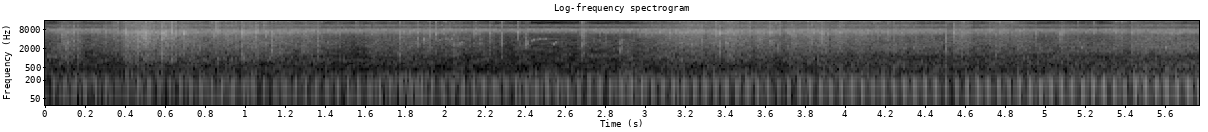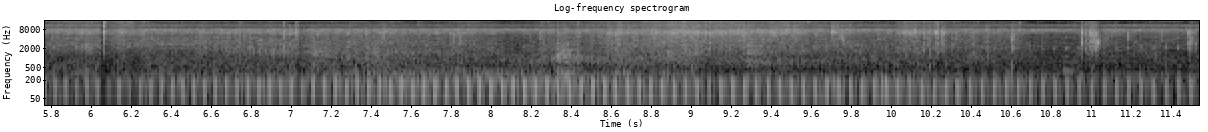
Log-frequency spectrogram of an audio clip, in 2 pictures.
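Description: A motorcycle engine running as it approaches, growing steadily louder to its loudest about eight seconds in, then easing slightly.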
